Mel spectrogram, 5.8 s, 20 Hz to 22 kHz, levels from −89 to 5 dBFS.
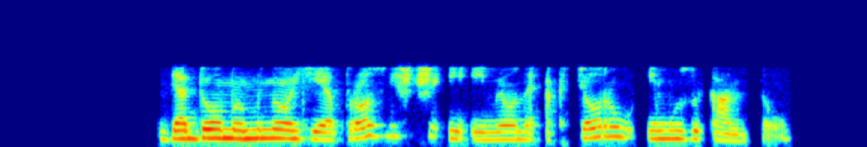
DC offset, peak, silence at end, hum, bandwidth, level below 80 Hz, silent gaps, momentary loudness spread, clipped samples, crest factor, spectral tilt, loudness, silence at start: under 0.1%; -2 dBFS; 0.5 s; none; 4.2 kHz; -56 dBFS; 4.26-4.31 s, 5.00-5.07 s; 14 LU; under 0.1%; 16 dB; -12 dB/octave; -18 LUFS; 1.05 s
